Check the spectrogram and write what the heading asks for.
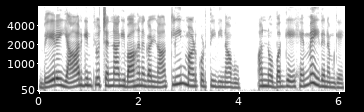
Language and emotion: Kannada, happy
